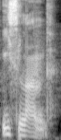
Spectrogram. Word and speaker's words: island: The next one, this is not Iceland or Island. The S is silent, so it is island.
